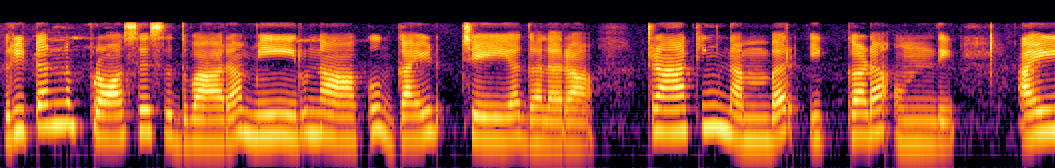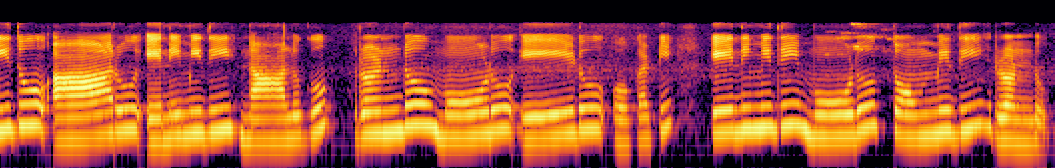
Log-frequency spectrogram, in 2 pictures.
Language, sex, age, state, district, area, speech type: Telugu, female, 30-45, Andhra Pradesh, Krishna, urban, read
